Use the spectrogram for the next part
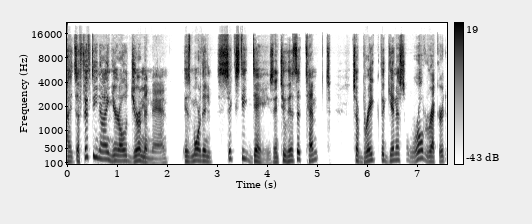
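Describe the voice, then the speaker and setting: A man's voice: mid-range voice, a little mellow, no room sound, clean studio sound. Chatty man riffing on news. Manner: chatty, reads news aloud then riffs with many restarts. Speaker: host reading news stories. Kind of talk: casual commentary on news stories.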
